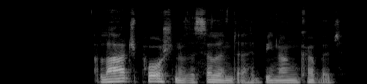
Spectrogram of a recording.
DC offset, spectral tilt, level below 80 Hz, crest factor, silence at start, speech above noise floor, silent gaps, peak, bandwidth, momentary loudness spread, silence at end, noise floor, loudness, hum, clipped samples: under 0.1%; -5.5 dB/octave; -60 dBFS; 20 dB; 0.95 s; 50 dB; none; -10 dBFS; 15.5 kHz; 10 LU; 0.3 s; -80 dBFS; -30 LUFS; none; under 0.1%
